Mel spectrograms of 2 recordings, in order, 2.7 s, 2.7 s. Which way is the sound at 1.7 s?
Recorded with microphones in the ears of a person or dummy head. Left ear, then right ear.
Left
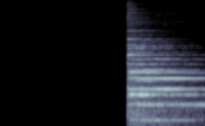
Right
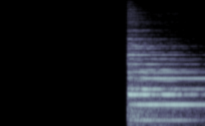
30° left (ahead or behind).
